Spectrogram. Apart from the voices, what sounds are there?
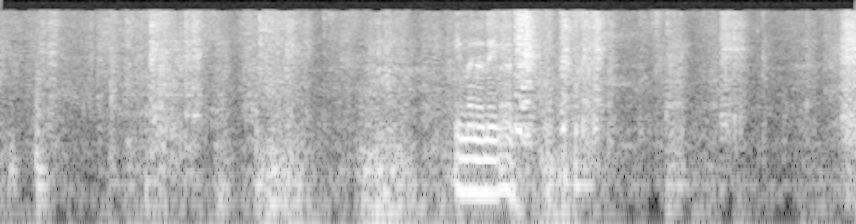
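squeaky chair creaking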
